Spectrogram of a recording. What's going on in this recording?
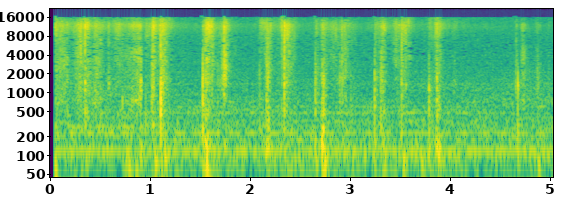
The steps sound of a person walking normally on the flat floor with a sandal.
floor, footsteps, sandals, steps, slow, walk, field-recording, person, walking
